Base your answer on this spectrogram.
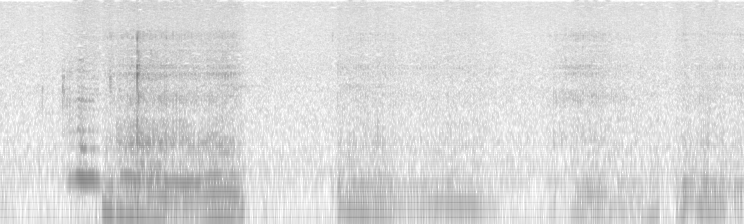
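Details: Sleeping cat Zoé, exhausted after Christmas Eve and Christmas brunch, lets out quiet, uneven snores indoors: one rough rasping breath, then softer, fainter rumbles trailing off.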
